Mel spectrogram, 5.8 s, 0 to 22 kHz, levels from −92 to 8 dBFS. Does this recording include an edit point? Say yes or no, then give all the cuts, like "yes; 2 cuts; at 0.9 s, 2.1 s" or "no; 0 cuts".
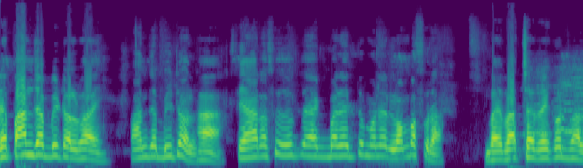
no; 0 cuts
